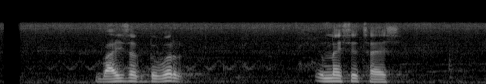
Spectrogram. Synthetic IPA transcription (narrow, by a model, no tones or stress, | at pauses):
baɦis̬ʌkt̪obəɾ | unːajset͡ʃʰajəs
